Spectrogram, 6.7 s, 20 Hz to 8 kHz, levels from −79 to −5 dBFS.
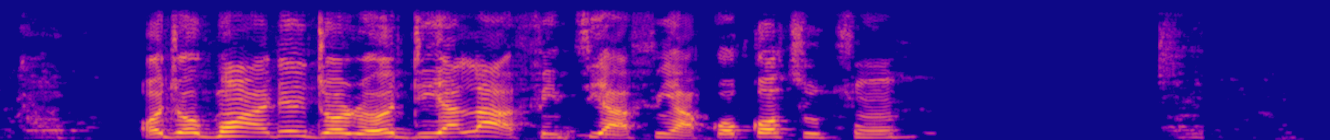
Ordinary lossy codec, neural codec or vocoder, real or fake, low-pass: none; codec, 16 kHz, 16 kbps, FreqCodec, larger model; fake; 7.2 kHz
